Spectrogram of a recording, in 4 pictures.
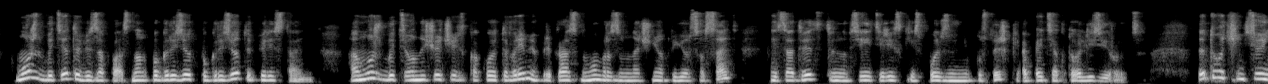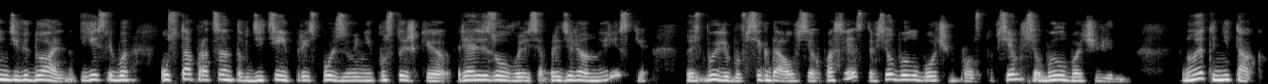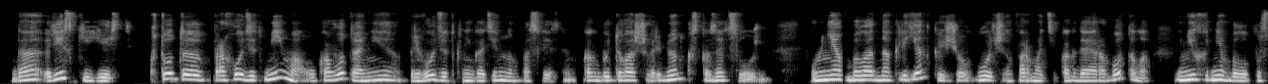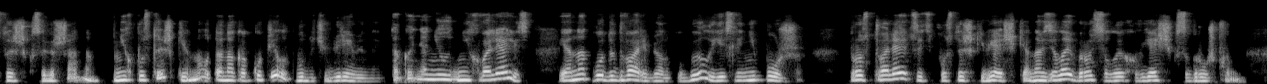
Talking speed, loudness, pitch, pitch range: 170 wpm, -15 LUFS, 195 Hz, 175-215 Hz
